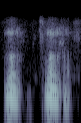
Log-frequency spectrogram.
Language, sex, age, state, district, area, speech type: Bengali, male, 30-45, West Bengal, Darjeeling, rural, conversation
